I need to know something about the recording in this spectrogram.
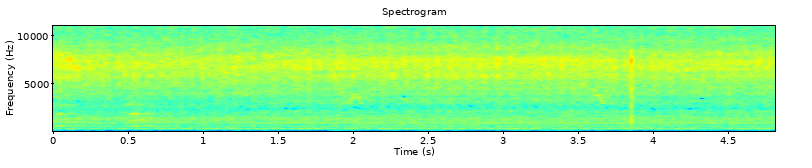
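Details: Several tree bumblebees at a nesting box in Cardiff, Wales, UK, on a hot 37°C day, give a continuous low, even-pitched droning hum with rich overtones, blending into one unbroken buzz.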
